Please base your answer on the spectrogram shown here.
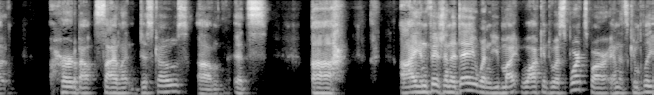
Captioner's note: chuckles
